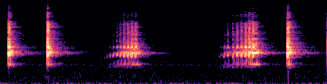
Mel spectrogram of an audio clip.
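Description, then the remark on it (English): Sharp, clicky turkey clucks from a glass friction call alternate with two soft, rolling purrs, played alone at moderate volume. “Cluck and purr.”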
